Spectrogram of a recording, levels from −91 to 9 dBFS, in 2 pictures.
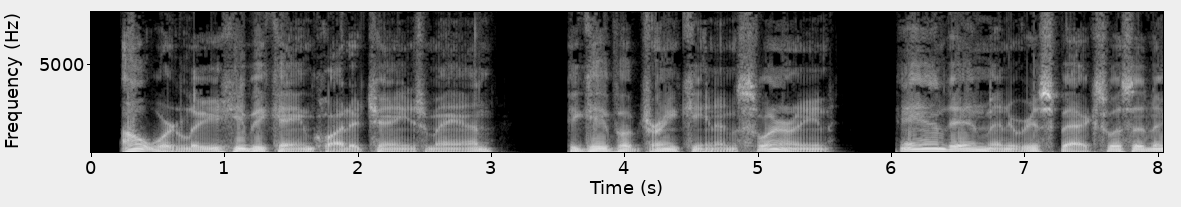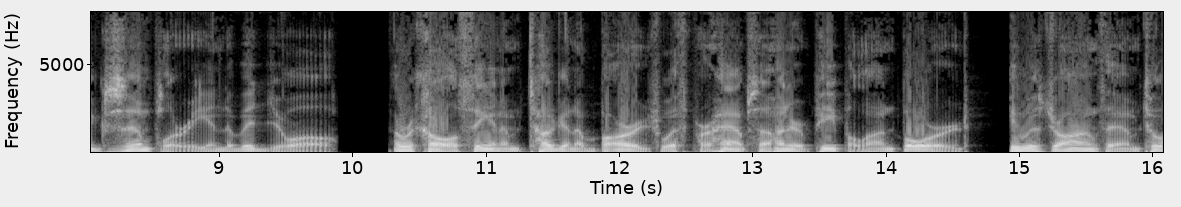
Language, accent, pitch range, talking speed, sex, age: English, American, 65-90 Hz, 150 wpm, male, 60-79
